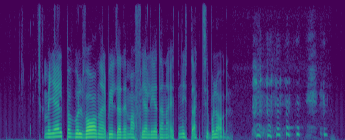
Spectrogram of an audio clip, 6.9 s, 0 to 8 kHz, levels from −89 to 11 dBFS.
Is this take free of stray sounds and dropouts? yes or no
no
